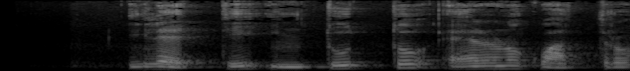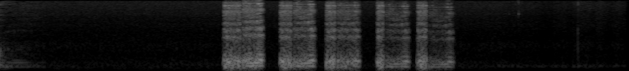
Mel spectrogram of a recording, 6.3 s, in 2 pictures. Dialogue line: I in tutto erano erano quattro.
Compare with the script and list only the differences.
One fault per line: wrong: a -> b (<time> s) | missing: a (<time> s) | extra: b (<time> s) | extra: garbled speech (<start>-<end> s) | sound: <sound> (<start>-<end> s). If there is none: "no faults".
extra: letti (0.7 s)
missing: erano (2.6 s)
sound: laugh (4.3-5.4 s)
